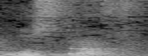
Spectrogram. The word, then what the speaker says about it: остров: Остров, kita menulis остров, tapi bacanya остров, F ya, остров. Pulau остров, остров, bukan остров, ya остров.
